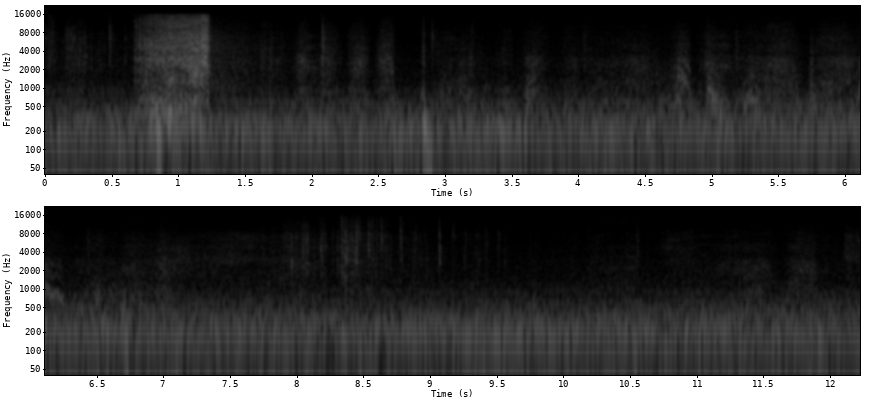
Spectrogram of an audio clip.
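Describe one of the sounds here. A cloth wipes and rubs against a car door.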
